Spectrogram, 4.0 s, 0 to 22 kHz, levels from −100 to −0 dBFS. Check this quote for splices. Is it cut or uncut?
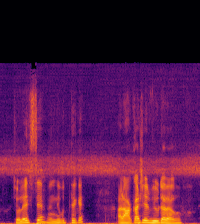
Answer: uncut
